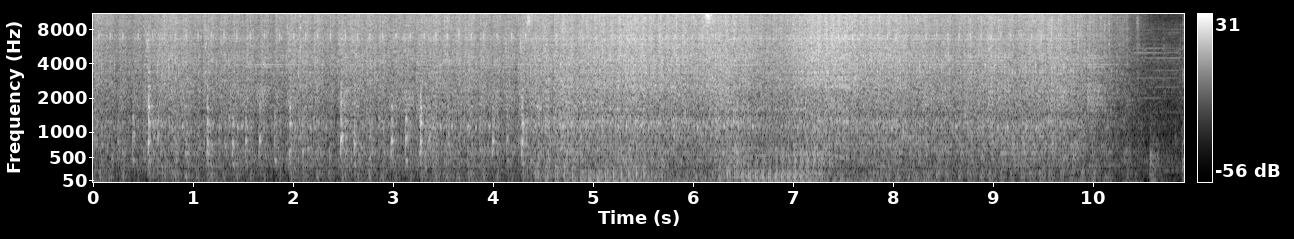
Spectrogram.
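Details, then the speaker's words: 2.5L swapped Subaru Crosstrek running on only two cylinders with fuel to the others unplugged: lumpy, uneven beat about four pulses a second; cylinder 2 seems weak, cause unconfirmed. "Alright, so obviously cylinder 2 seems like one of the guys isn't really performing like we want."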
